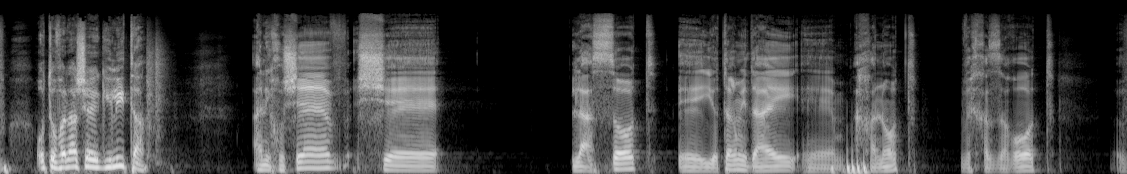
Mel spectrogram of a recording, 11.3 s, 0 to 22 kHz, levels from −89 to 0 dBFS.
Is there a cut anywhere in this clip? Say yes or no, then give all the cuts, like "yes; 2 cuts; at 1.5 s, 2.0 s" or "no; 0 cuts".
yes; 1 cut; at 8.0 s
